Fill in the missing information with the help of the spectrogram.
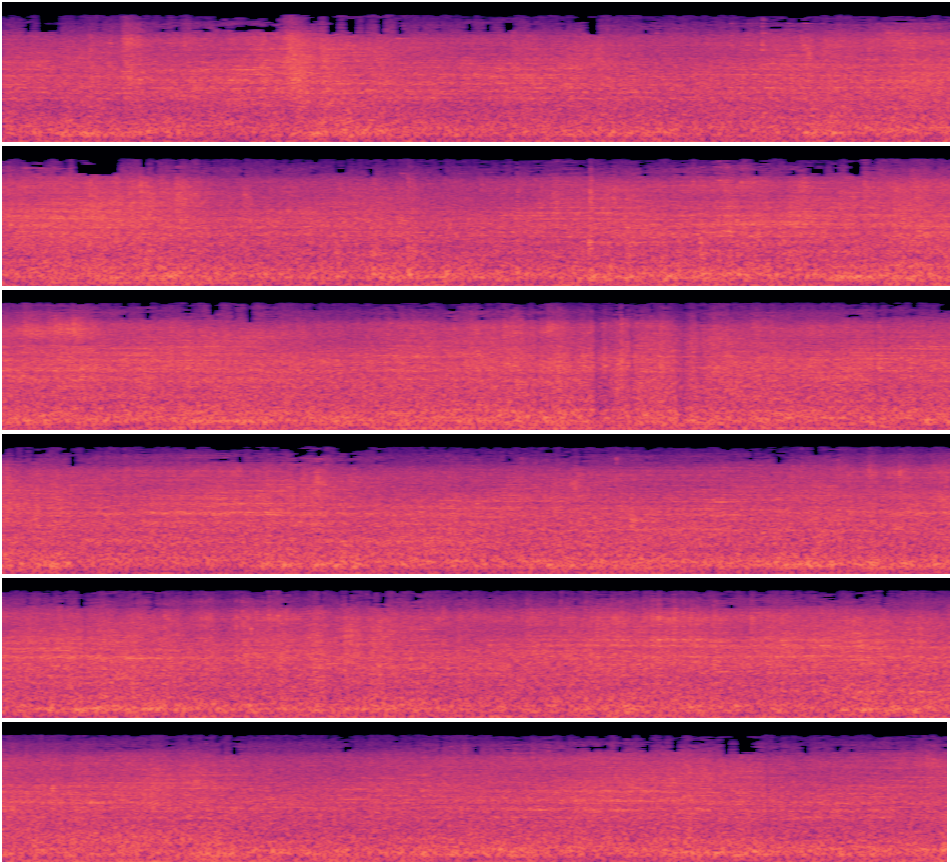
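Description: Double-stack container well cars of a freight train rolling steadily past, a loud continuous rumble of steel wheels on rail.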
